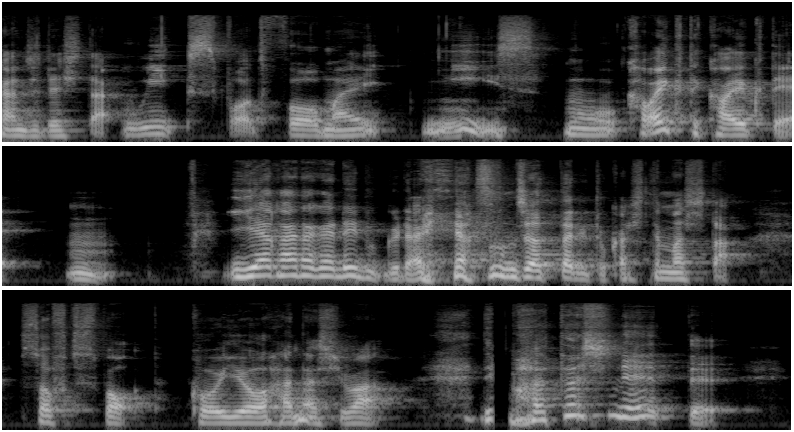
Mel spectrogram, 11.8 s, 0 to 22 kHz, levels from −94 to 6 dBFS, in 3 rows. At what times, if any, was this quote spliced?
cut 1; at 8.8 s // cut 2; at 10.3 s

